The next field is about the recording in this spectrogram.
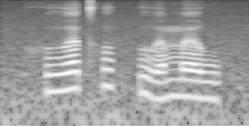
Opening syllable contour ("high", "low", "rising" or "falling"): rising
